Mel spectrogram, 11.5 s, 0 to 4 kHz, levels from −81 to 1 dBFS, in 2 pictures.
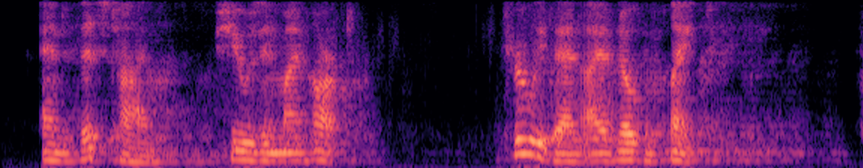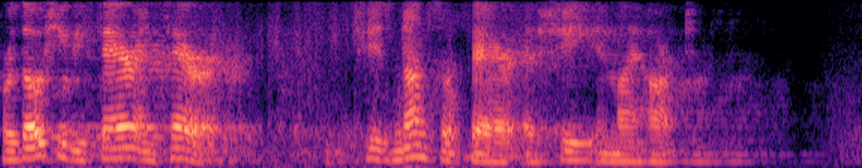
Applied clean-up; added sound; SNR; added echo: neural separator model SepFormer DNS4.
